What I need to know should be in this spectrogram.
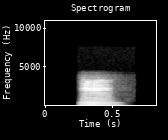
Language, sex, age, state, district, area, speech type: Manipuri, male, 30-45, Manipur, Churachandpur, rural, conversation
